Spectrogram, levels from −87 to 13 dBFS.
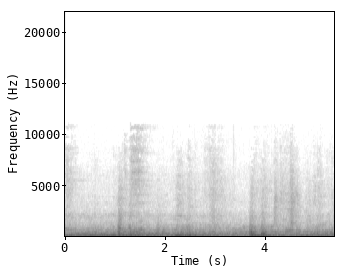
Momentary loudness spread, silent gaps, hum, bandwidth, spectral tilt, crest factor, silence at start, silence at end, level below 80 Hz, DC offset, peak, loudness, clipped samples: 7 LU; none; none; 10.5 kHz; -8 dB/octave; 16 dB; 0 s; 0 s; -32 dBFS; under 0.1%; -16 dBFS; -34 LUFS; under 0.1%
